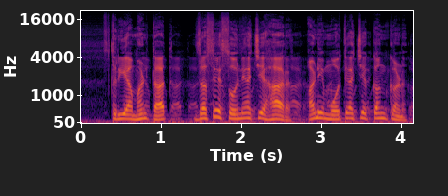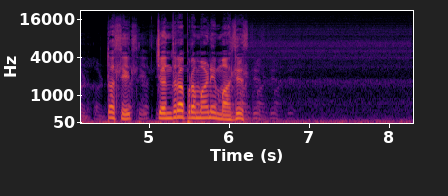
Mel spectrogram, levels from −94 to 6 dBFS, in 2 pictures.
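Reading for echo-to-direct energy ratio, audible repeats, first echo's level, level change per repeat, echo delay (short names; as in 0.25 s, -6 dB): -21.0 dB, 2, -22.0 dB, -7.0 dB, 0.215 s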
